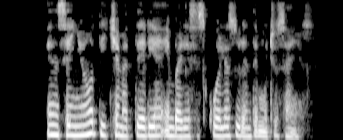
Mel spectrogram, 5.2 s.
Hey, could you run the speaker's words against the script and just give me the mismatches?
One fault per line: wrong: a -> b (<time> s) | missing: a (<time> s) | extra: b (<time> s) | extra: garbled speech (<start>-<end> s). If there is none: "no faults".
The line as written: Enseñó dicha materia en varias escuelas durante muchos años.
no faults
